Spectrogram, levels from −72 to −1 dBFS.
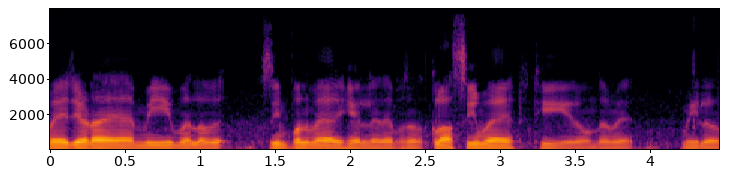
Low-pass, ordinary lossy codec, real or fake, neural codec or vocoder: none; none; real; none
